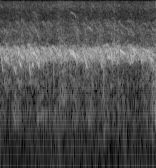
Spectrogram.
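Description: A flock of twelve-day-old chicks in a curtained shed on a winter night keeps up a dense, continuous chorus of high peeping and clucking, close and steady.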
